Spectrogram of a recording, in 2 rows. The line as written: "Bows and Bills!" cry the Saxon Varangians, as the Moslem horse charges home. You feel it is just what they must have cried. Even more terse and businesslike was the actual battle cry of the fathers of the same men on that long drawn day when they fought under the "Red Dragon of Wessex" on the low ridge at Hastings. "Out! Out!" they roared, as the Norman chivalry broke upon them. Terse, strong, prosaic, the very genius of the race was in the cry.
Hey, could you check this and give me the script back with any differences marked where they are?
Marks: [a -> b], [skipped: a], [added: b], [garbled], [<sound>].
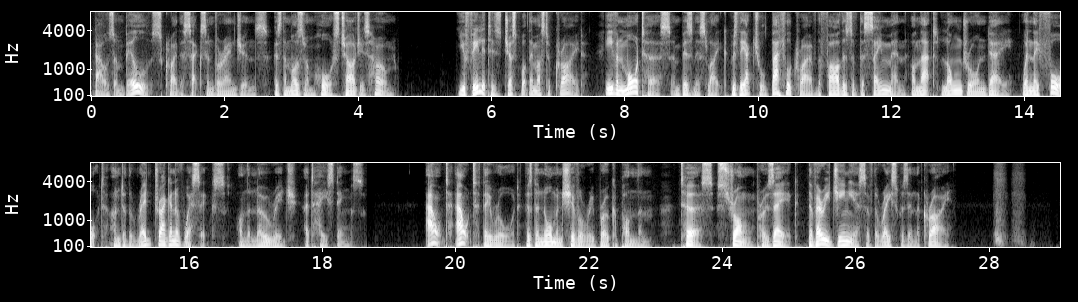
["Bows and -> Thousand] Bills!" cry the Saxon Varangians, as the Moslem horse charges home. You feel it is just what they must have cried. Even more terse and businesslike was the actual battle cry of the fathers of the same men on that long drawn day when they fought under the "Red Dragon of Wessex" on the low ridge at Hastings. "Out! Out!" they roared, as the Norman chivalry broke upon them. Terse, strong, prosaic, the very genius of the race was in the cry. [sniff]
